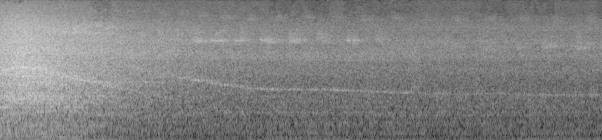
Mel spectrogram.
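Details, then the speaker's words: GMC Yukon with LS engine, revved then idling: faint repeating high chirp over the idle after the rev dies away; A/C belt tensioner pulley squeaking, not real bad. "let's rev it up a little bit I'm hearing it it's not real bad but I'm definitely hearing"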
